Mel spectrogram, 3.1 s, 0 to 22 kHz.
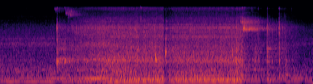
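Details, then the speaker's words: Brother 814 (made in Japan) buttonhole machine after the stop timing was readjusted: a quick, even stitching clatter of about three to four per second with no knocks or snags; the stop is no longer loud, running normally. "kalian bisa lihat biar enggak bunyinya pas ketika stop to nggak begitu kenceng [Musik] Ya udah normal ya"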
